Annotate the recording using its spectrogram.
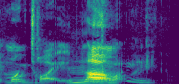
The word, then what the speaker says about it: Muay Thai: But you have your Muay Thai. Is that how you say it? Muay Thai? – Muay Thai.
